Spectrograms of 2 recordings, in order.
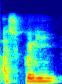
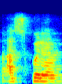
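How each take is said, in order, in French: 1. Le mot se termine par la voyelle i. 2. Le mot se termine par la voyelle a. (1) "c'est pas Askuni" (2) "C'est pas Askuna"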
